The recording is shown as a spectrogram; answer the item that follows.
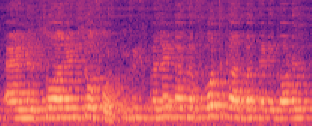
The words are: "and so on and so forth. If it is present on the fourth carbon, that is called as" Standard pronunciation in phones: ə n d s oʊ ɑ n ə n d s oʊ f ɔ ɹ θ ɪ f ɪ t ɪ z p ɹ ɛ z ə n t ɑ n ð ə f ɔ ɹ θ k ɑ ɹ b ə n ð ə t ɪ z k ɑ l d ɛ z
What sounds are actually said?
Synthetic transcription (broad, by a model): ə n d s oʊ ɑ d ə n d s oʊ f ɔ ɹ t ɪ f ɪ t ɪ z p ɹ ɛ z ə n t ɑ n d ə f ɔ ɹ t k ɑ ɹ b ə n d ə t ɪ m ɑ d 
